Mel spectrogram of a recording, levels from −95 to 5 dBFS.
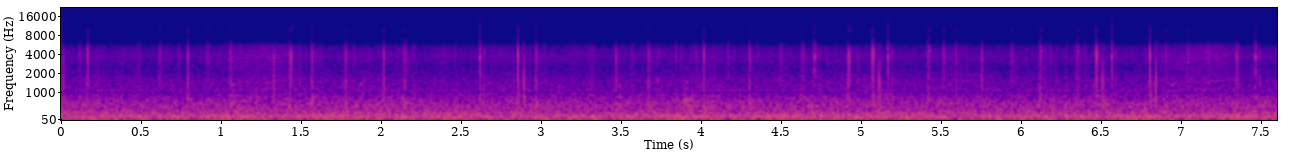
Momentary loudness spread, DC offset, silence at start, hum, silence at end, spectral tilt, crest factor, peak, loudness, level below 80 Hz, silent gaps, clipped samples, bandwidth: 2 LU; under 0.1%; 0 s; none; 0 s; -7 dB/octave; 24 dB; -22 dBFS; -46 LUFS; -56 dBFS; none; under 0.1%; 19 kHz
